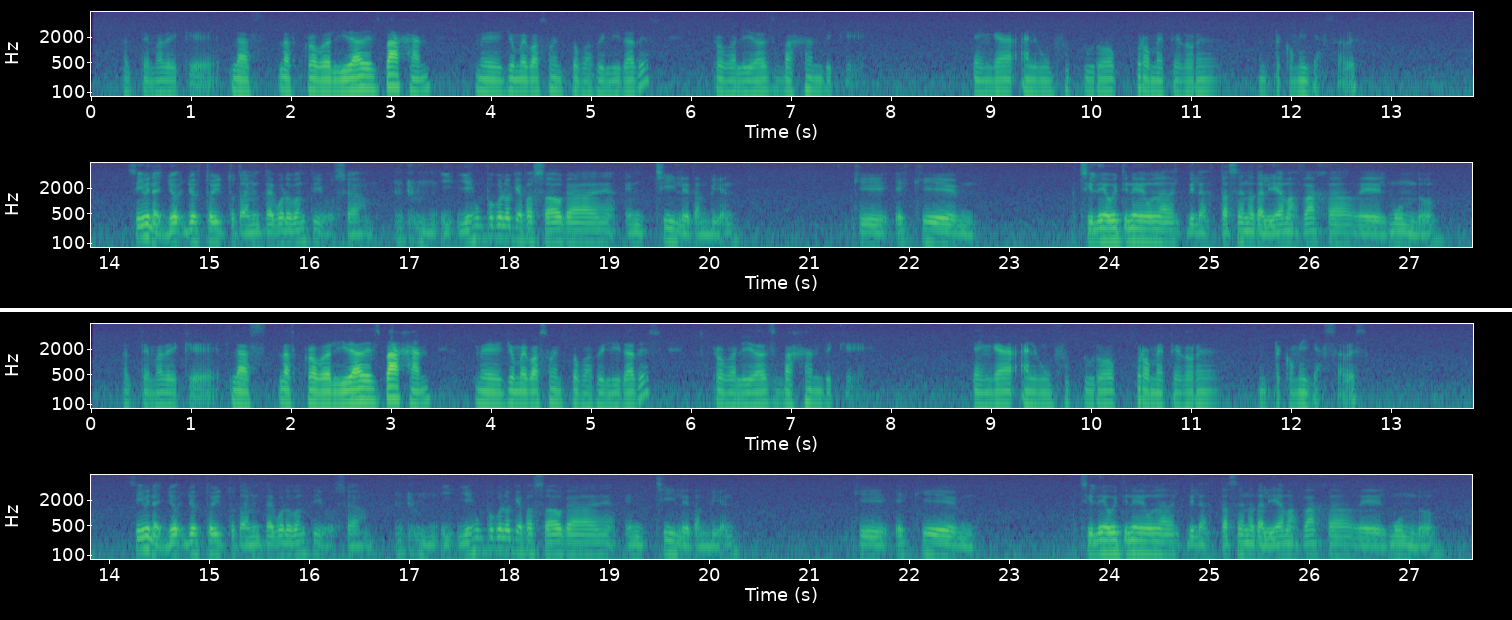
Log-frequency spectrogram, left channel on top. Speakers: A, on the right; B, on the left.
A: al tema de que las, las probabilidades bajan, me, yo me baso en probabilidades, las probabilidades bajan de que tenga algún futuro prometedor, en- entre comillas, ¿sabes?
B: Sí, mira, yo, yo estoy totalmente de acuerdo contigo, o sea, <clears throat> y, y es un poco lo que ha pasado acá en Chile también, que es que mm, Chile hoy tiene una de las tasas de natalidad más bajas del mundo,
